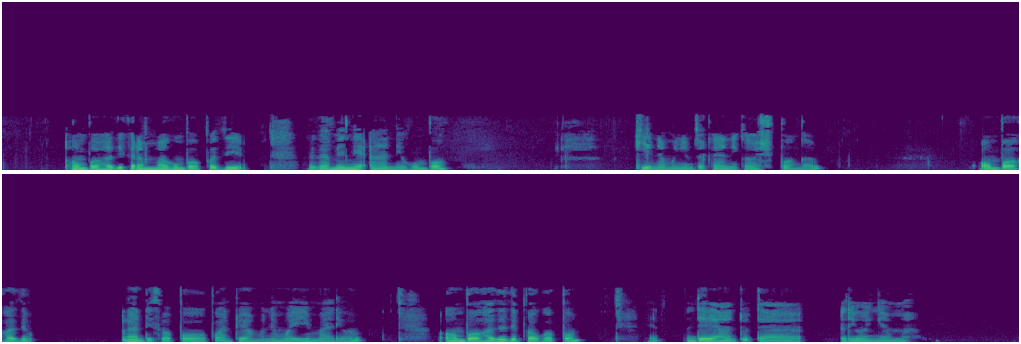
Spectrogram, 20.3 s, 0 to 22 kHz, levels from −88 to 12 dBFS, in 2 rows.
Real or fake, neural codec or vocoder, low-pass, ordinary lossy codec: real; none; 7.2 kHz; MP3, 32 kbps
